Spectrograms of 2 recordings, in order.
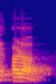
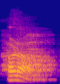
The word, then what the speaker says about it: ड़: पहला है ये वाला, डमरू के नीचे बिंदु लगी है जिसमें, है ना, इसको बोलते अड़। क्या बोलते? अड़। आपने सड़क शब्द सुना होगा, सड़क।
